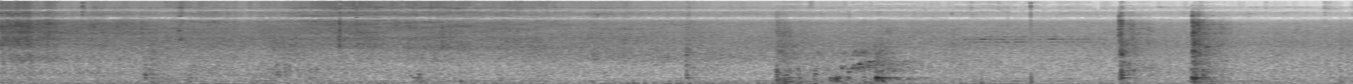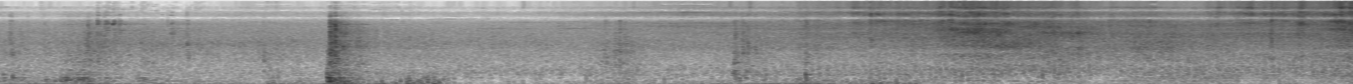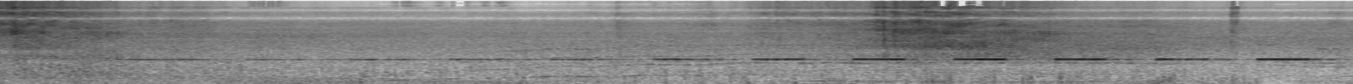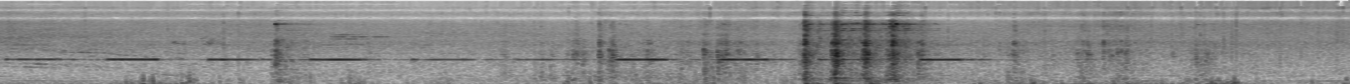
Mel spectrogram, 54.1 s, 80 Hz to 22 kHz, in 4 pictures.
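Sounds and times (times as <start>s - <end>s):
excavator engine rumbling: 23.8s - 54.0s.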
